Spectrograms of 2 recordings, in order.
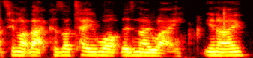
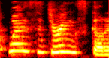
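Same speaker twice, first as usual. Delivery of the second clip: disbelief; 11 semitones higher, slower than usual. Retold or imitated. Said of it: "I said".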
